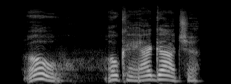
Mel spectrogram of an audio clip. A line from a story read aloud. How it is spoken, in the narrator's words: Mike replied with a sigh of relief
